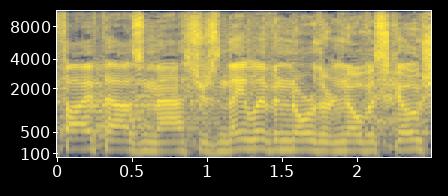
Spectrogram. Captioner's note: speaking French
